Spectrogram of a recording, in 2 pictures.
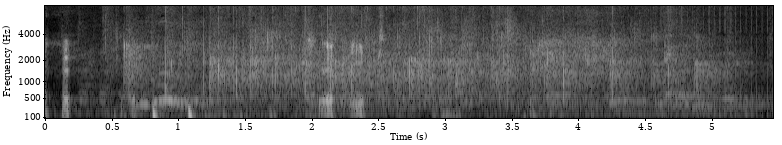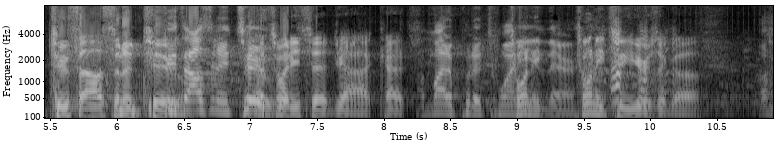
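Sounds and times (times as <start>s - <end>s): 
speech: 0.0s - 0.8s, 2.0s - 2.6s, 5.5s - 10.9s
laughter: 0.0s - 5.1s, 9.0s - 10.9s
audience applause welcoming a speaker to the stage at a Campbellford gathering: 0.5s - 5.4s.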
